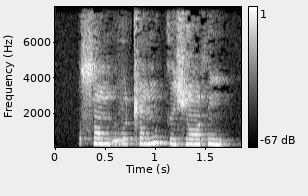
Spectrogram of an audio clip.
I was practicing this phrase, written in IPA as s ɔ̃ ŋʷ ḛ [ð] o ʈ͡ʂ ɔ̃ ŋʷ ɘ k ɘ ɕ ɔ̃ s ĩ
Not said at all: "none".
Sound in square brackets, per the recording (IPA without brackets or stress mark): v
